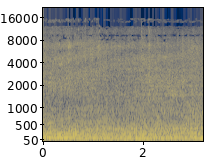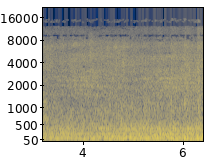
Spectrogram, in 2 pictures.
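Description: Freight train of covered hopper cars rolling past close by: a steady rumble of steel wheels on rail that grows louder toward the end.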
